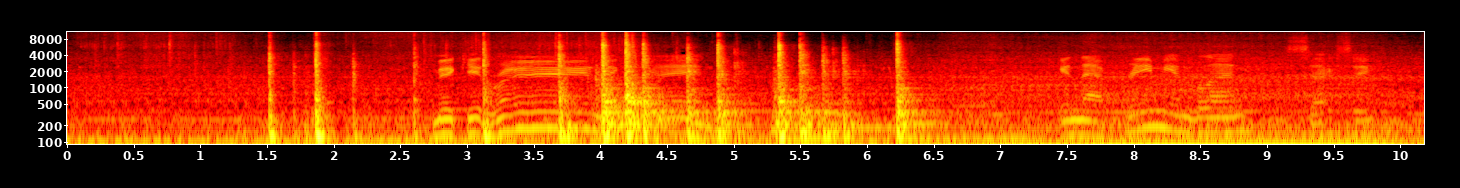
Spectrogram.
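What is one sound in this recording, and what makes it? A loader engine rumbles steadily.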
